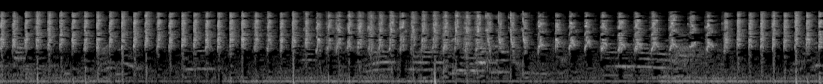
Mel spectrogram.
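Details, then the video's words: Lovebird ngekek used as a lure, rapid high-pitched chattering pulses running continuously with scattered softer chirps and a low steady hum behind. "Burung Lovebird Ngekek Jernih Pancingan Buat Lovebird Ngekek Panjang"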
